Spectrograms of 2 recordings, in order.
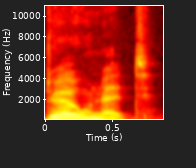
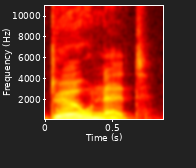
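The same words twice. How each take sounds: The two takes are said the same way.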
